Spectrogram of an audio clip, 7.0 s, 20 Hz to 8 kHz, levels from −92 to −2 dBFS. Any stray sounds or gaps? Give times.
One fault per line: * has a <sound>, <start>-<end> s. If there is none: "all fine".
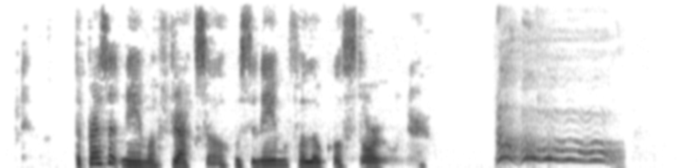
* has a bark, 4.9-6.3 s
